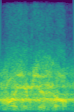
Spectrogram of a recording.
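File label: Russian speech, Ka-50 Wingman; DCS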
